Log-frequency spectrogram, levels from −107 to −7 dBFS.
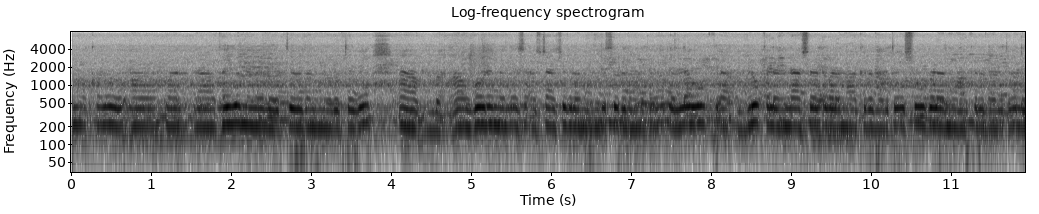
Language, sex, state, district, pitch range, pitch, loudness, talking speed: Kannada, female, Karnataka, Raichur, 195-210 Hz, 200 Hz, -22 LUFS, 85 wpm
